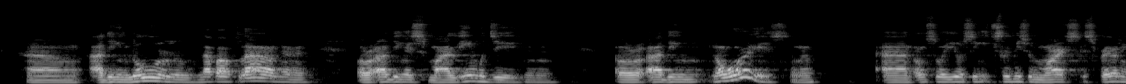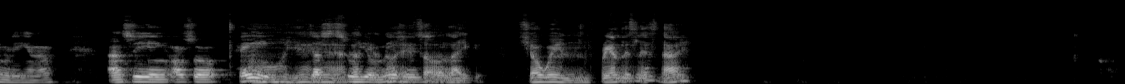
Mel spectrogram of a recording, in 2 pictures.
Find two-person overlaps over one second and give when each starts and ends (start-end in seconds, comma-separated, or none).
13.7-15.9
